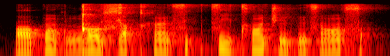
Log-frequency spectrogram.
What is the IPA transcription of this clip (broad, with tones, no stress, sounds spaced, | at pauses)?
ɒ˨ p ɔ̃˥˩ p ŋ͡ǃ ɔ˥˩ ɕ ʌ˥˩ qʰ ĩ˥˩ s | t͡s i˥˩ tʰ ɔ̃˥ t͡ʃ ĩ˨ p ĩ˥ s ɔ̃˧˥˧ s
